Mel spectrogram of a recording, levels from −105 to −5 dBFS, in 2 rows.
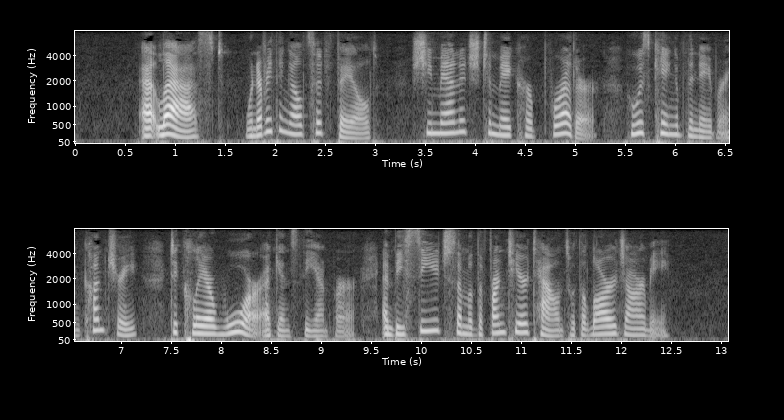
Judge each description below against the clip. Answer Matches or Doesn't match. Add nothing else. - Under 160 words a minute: Doesn't match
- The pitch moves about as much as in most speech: Doesn't match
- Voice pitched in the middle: Doesn't match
